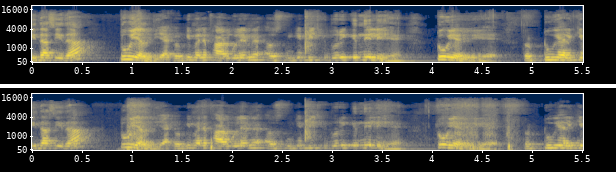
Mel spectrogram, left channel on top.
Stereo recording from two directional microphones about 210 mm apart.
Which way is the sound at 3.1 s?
45° left (ahead or behind).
